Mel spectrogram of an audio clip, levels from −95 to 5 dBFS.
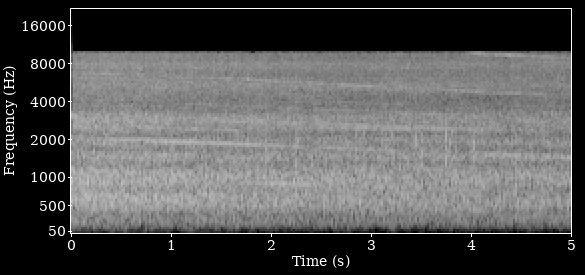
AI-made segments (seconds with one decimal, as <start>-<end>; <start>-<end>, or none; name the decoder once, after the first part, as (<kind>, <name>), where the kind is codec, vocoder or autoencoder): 0.0-1.2 (vocoder, Vocos); 4.0-5.0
